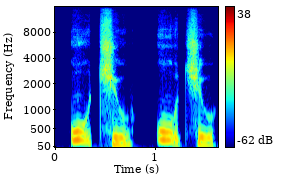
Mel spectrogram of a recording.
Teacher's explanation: O u aqui, olha, é a sílaba mais forte. E a gente vai ver a regra de acentuação relacionada a isso, tá?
